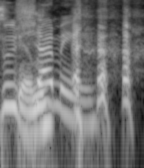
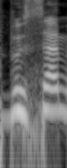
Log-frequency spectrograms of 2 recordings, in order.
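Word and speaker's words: Buscemi: I always thought it was Bushmi and it's Busmi.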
